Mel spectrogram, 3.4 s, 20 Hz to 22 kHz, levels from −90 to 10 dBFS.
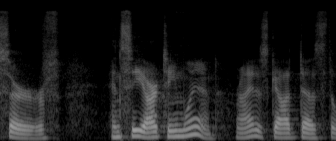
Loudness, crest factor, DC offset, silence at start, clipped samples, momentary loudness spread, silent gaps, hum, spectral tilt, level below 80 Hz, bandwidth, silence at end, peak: -39 LUFS; 20 dB; under 0.1%; 0 s; under 0.1%; 13 LU; none; none; -6 dB/octave; -80 dBFS; 16 kHz; 0 s; -20 dBFS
